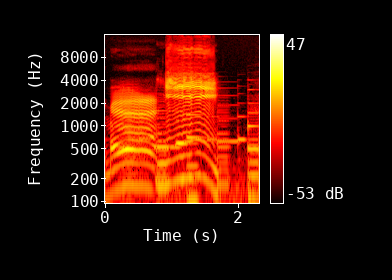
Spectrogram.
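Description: A sheep bleats loudly, two long quavering cries back to back, followed by a brief shorter bleat at the end.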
